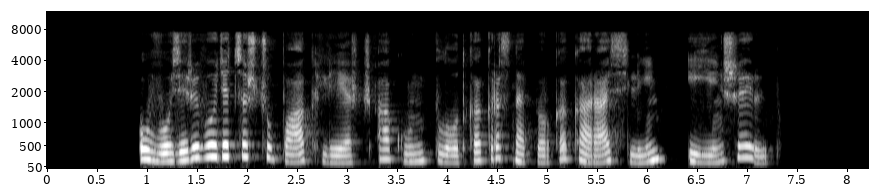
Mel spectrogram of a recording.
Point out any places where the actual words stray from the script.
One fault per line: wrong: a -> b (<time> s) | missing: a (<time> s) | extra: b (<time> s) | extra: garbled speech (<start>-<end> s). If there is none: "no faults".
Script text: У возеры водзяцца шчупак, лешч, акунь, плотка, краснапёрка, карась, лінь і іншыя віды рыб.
missing: віды (7.0 s)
